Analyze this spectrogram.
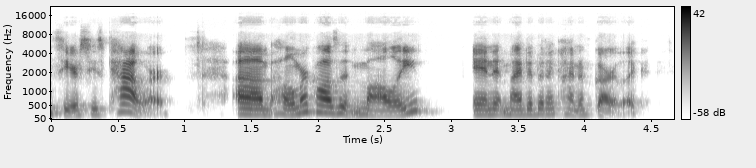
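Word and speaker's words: moly: But it literally is called Molly, and that's how it's pronounced.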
